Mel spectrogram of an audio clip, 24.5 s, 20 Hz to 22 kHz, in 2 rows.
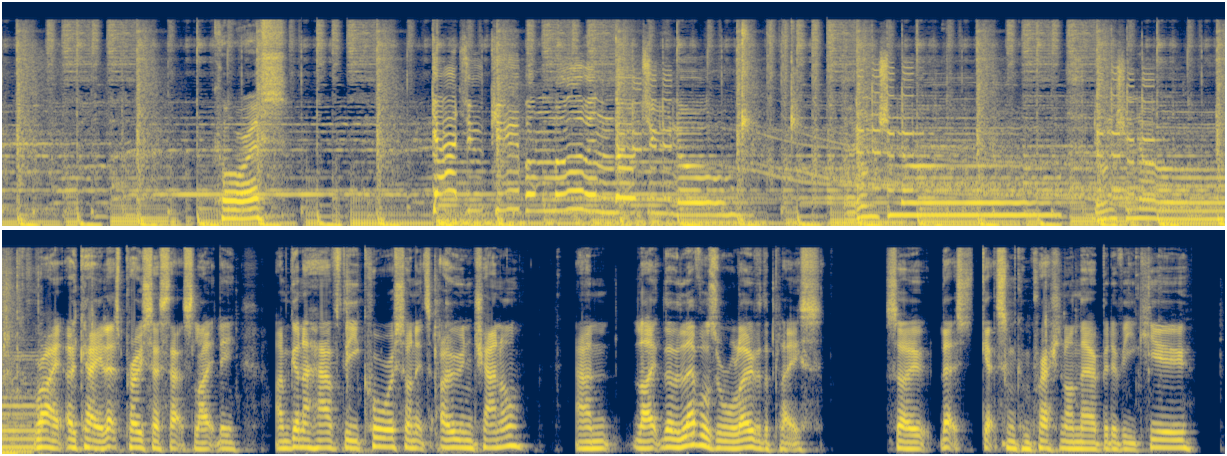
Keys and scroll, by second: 12.5 space, 13.4 super+space, 13.5 super+d, 16.1 BackSpace, 23.1 super+l.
